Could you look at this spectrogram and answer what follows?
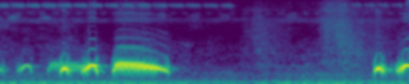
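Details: Spotted dove singing as a lure for trapping other doves: two short hooting notes and a long, falling coo, a pause, then the start of the next phrase, with a thin steady high tone.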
